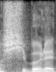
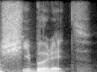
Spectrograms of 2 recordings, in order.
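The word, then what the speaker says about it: schibboleth: C'est quelque part c'est un chibolet.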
